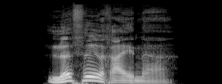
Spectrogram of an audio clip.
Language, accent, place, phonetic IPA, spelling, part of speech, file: German, Germany, Berlin, [ˈlœfl̩ˌʁaɪ̯nɐ], löffelreiner, adjective, De-löffelreiner.ogg
- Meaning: inflection of löffelrein: 1. strong/mixed nominative masculine singular 2. strong genitive/dative feminine singular 3. strong genitive plural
